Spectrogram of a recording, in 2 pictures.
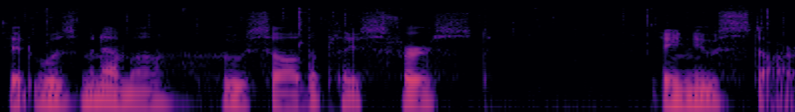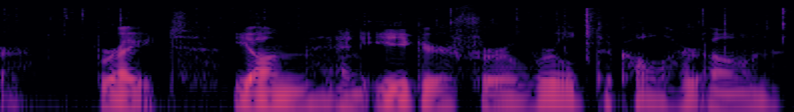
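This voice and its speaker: A man playing a calm, patient storyteller telling a bedtime tale in a fantasy audio drama. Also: lowish voice, gravelly.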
